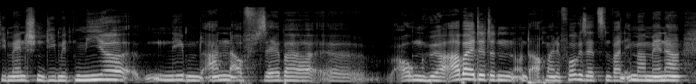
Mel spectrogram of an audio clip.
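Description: At a moderate speed and medium pitch, a woman with an ordinary speaking voice keeps her intonation fairly even. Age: 50s. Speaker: managing director. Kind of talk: interview.

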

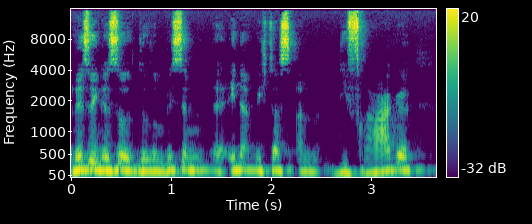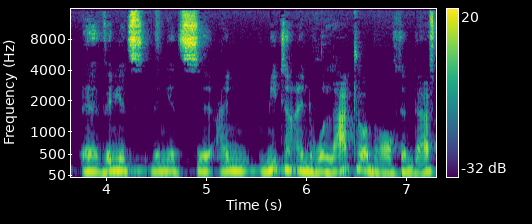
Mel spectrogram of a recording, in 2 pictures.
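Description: A man's somewhat breathy, dark, mellow voice at medium pitch, moderate pace and ordinary pitch variation. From western Germany, Ruhr area (Recklinghausen). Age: middle-aged. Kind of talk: casual interview. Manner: hesitant with fillers.

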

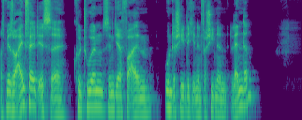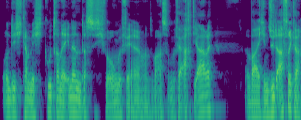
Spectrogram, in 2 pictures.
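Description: A man's fairly low, plain, everyday voice at a moderate pace with ordinary pitch variation. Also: very clean recording, silent background. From Franconia, Germany (Nuremberg). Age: 50s. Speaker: corporate podcast co-host. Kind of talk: casual chat. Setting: company office.

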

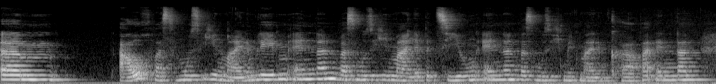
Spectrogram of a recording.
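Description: Noticeable background noise and audible room echo surround a voice with fairly even intonation. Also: woman, medium pitch for a woman, moderate pace. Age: 50s. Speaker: coach. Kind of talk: casual interview.

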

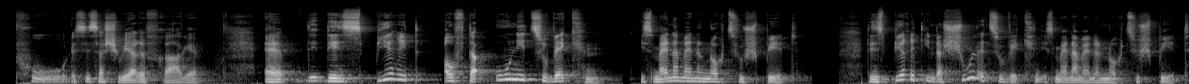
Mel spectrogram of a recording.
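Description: At a fairly slow pace, a man talks at medium pitch with vocal fry and very wide pitch swings. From Austria, Carinthia. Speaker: entrepreneur. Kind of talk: interview.

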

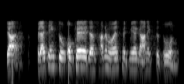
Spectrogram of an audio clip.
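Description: The clip features a normal speaking voice. It moves at a moderate pace. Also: man. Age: 60s. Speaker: lay preacher. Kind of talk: sermon. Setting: video call.

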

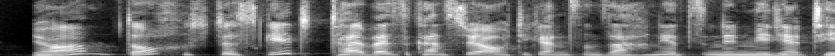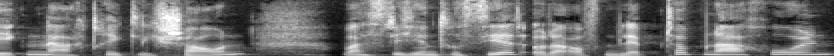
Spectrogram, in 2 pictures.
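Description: At a moderate pace, a woman talks with ordinary pitch variation in a somewhat breathy voice pitched fairly high. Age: 20s. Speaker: podcast co-host. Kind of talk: casual chat.

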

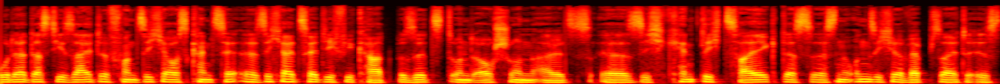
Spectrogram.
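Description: This man has a fairly low pitch and talks at a moderate pace with hardly any pauses. His intonation is monotone and flat, his loudness very even, and the very clean recording has a dry, close sound with no echo over a silent background. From Frankfurt, Germany. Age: 20s. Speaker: police detective. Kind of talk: interview.

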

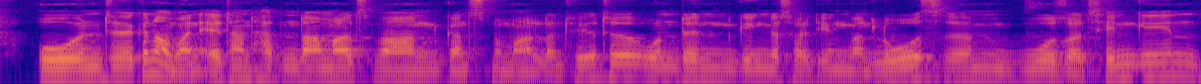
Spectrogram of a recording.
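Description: A man talks at a fairly quick pace and medium pitch. His pitch varies in an ordinary way over noticeable background noise. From Lower Saxony, Schaumburg region. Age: 40s. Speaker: caterer and butcher running a family business. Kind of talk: interview.

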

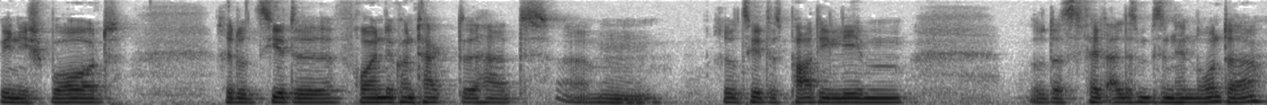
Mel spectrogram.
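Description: The speaker's monotone, flat intonation is broken by long, frequent pauses. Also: man, medium pitch for a man, moderate pace. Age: 30s. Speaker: tax advisor. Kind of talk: interview.

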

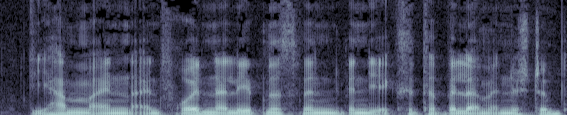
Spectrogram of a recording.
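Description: A man's fairly low voice with a dark, mellow tone and fairly even intonation. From Thuringia, Germany (Erfurt). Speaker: copywriter. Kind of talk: interview.

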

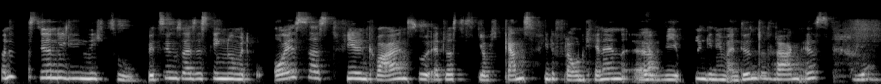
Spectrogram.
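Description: This woman talks at a moderate pace with a high pitch and fairly even intonation, hardly pausing while her loudness swings widely. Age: 30s. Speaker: teacher and program participant. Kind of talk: interview testimony.

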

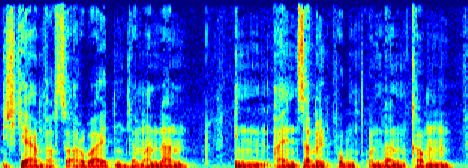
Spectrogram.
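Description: With noticeable background noise behind him, a man with an Arabic accent talks at a moderate pace in a very deep, low pitch, his intonation fairly even. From Sudan. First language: Arabic (speaking German). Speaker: refugee, trainee mechanic and youth football coach. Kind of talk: interview testimony.

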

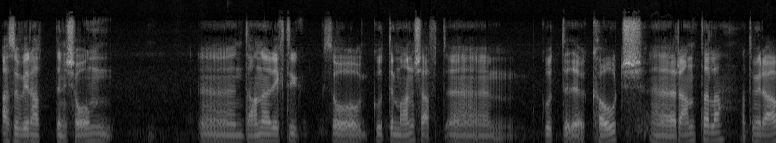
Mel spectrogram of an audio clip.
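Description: This man talks with a Swedish accent. He delivers his words at a very slow pace. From Sweden, Uppsala. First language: Swedish (speaking German). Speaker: floorball goalkeeper. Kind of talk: interview. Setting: remote interview in the evening, guest has training later. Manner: halting, searching for words.

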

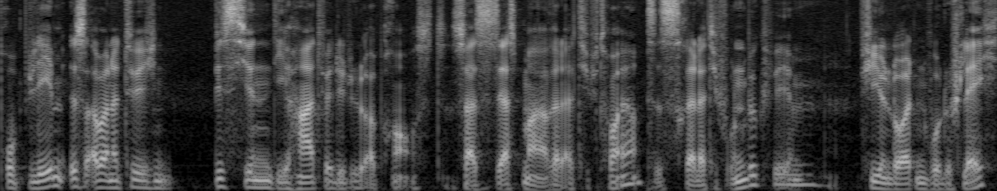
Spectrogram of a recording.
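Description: A man's plain, everyday voice, fairly low in pitch, with lively intonation and a fairly quick pace. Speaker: video game shop owner. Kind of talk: casual interview. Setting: in his shop.

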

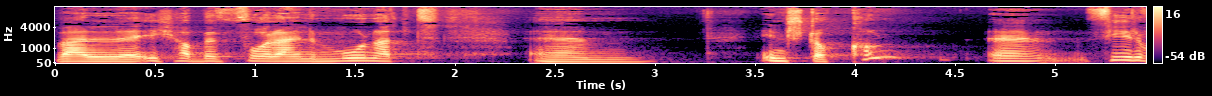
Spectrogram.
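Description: Speaking in a Swedish accent, a woman has a dark, mellow tone. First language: Swedish (speaking German). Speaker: jazz singer. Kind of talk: interview.

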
